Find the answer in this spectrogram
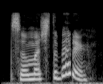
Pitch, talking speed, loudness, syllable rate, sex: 260 Hz, 230 wpm, -16 LUFS, 6.9 syllables/s, female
